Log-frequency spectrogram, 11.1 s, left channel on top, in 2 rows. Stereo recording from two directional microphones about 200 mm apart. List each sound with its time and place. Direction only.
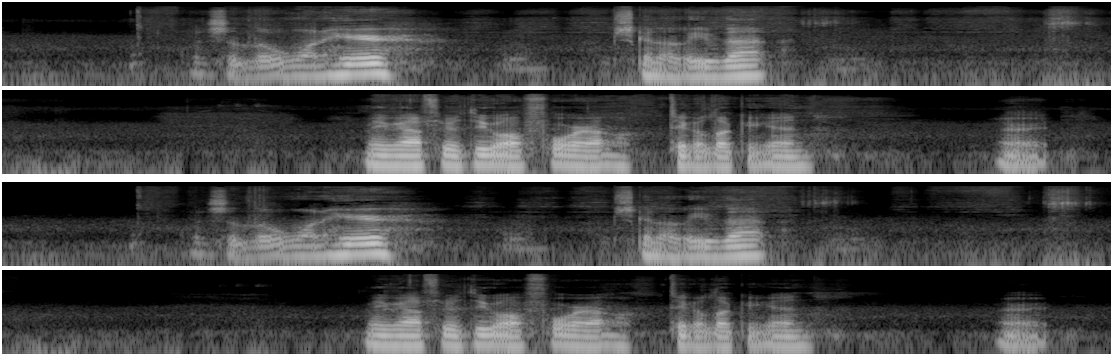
1.0 s speech: 15° right (ahead or behind)
7.3 s speech: centre (ahead or behind)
